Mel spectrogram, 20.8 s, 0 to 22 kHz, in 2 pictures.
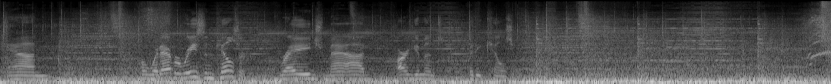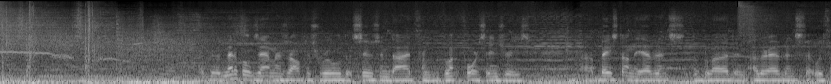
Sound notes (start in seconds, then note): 7.1 dramatic ominous instrumental music; 10.5 lady shouting in terror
